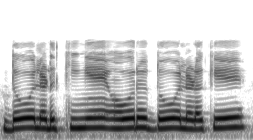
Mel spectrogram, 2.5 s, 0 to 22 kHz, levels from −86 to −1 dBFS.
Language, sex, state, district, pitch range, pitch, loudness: Hindi, female, Madhya Pradesh, Bhopal, 240-255 Hz, 250 Hz, -9 LUFS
